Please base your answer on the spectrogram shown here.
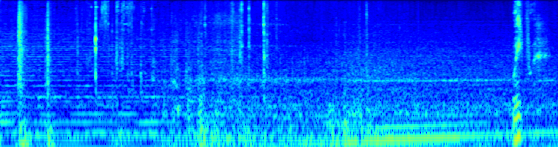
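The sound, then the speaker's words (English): A car drives with a steady low road and engine rumble throughout, with a few faint clicks on top. “Let's just keep driving, then.”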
